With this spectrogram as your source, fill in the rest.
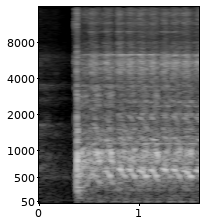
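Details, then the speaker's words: Homelite Stingray boat engine after carburetor cleaning and fuel system work. Starter spins it in an even rapid rhythm but it never fires; cranks without starting. Owner suspects distributor cap, rotor or capacitor. Cause not confirmed. "come on girl yeah it might not be well I don't think it's going to start today it doesn't sound like it wants to"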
